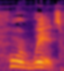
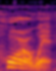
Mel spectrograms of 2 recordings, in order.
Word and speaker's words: Horwitz: it's Horwitz without Horwitz. not Horowitz.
